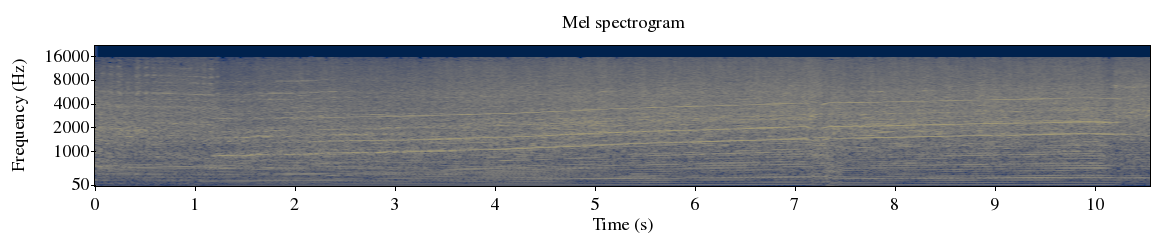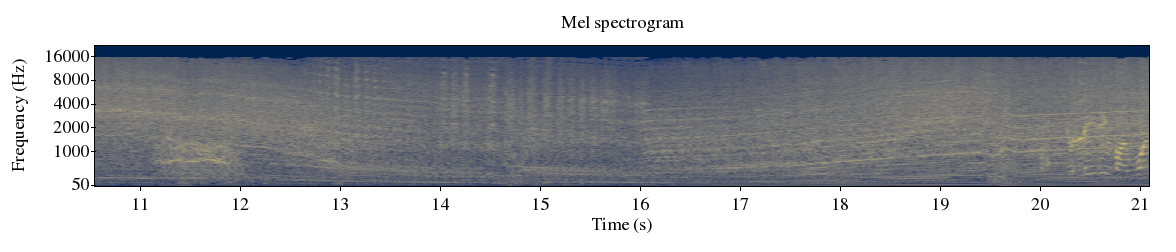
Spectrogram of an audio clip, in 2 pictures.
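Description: A racing car engine roars, rising through the gears and dropping as it brakes into corners.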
